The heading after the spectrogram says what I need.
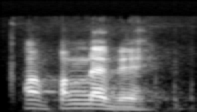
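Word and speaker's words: Painlevé: 수학하시는 분 아실지 모르겠는데 뭐라고 부르나 이거를 발음이 팡레베 첫 번째 이퀘이션입니다.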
